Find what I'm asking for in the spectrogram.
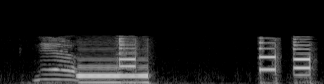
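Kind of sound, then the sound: signal or alarm, telephone keypad dialing tones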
